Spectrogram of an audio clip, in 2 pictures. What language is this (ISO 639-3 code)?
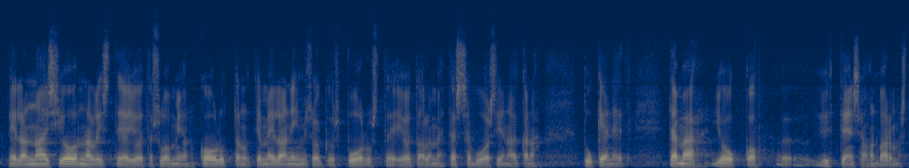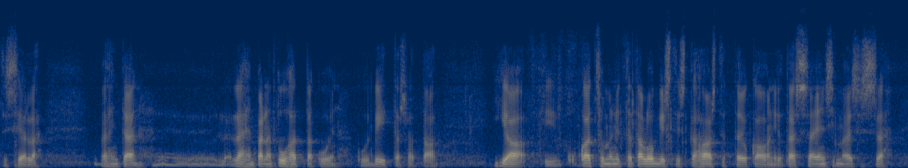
fin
